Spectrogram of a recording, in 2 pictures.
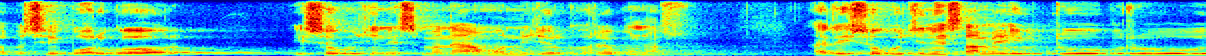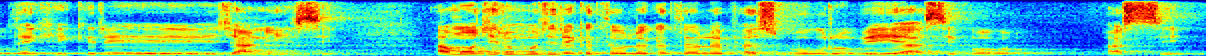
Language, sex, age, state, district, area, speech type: Odia, male, 45-60, Odisha, Boudh, rural, spontaneous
